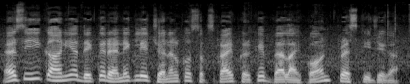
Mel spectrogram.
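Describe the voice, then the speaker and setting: A man's voice: a little high, sing-song, fast, very noisy. A man narrating a scripted cartoon story as its storyteller.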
